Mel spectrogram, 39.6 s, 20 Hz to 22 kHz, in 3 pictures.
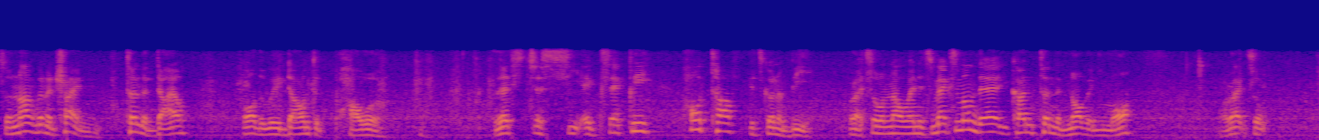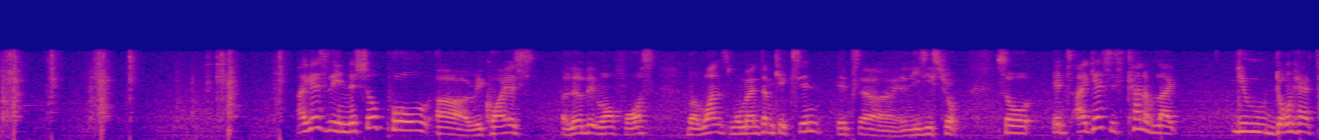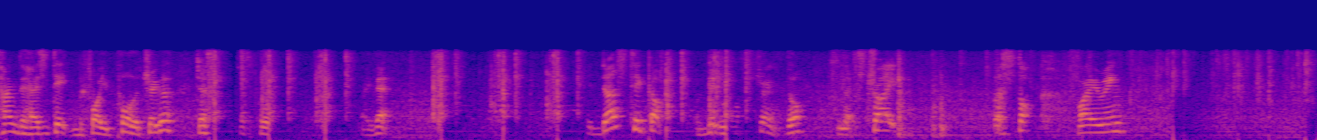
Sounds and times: Speech: 0.0 - 3.9, 4.9 - 11.4, 12.2 - 12.7, 16.2 - 29.2, 30.0 - 30.4, 32.2 - 35.5, 36.3 - 37.7
Inside, small room: 0.0 - 39.5.

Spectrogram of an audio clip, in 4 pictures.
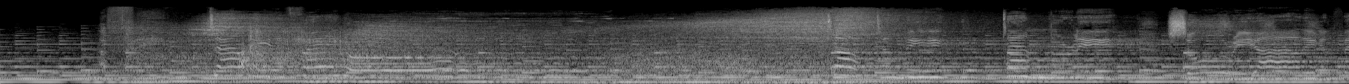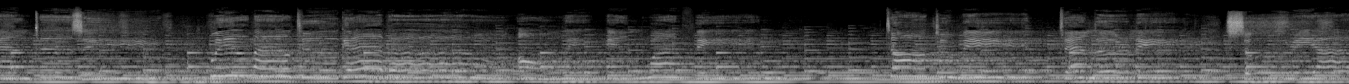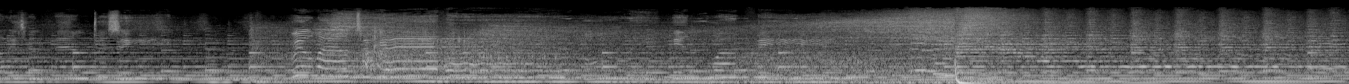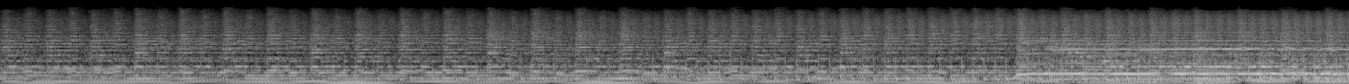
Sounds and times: Trance music: 0.0 - 53.9.

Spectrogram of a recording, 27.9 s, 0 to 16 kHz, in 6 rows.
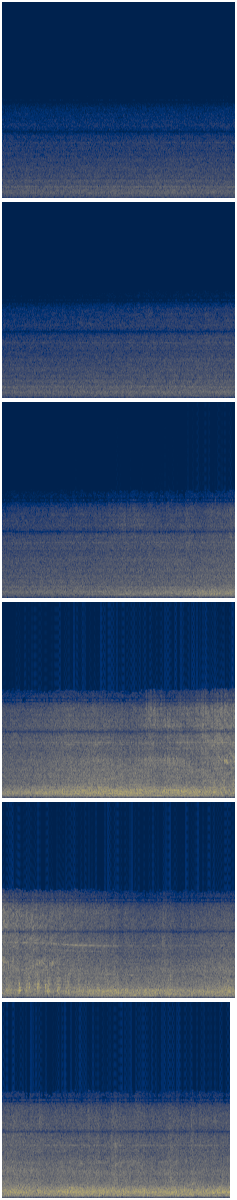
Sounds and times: Hiss: 6.7 - 25.8.

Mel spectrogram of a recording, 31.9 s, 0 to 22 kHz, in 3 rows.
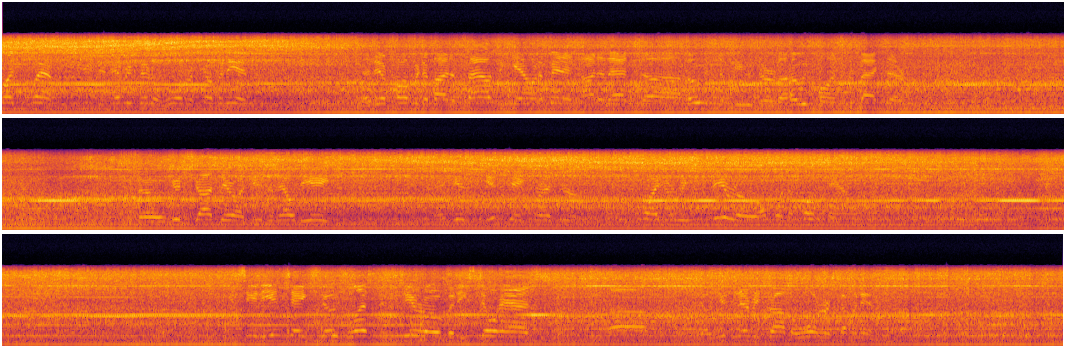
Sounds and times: Speech: 0.0 - 2.6, 3.6 - 9.1, 11.9 - 14.0, 15.0 - 19.2, 23.6 - 26.6, 27.3 - 30.1
Medium engine (mid frequency): 0.0 - 31.8
Vehicle: 0.0 - 31.8.

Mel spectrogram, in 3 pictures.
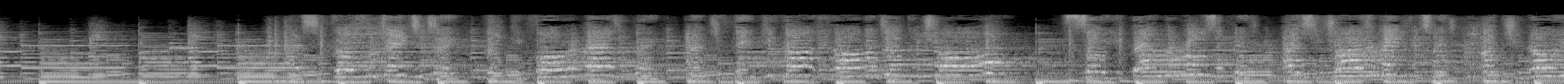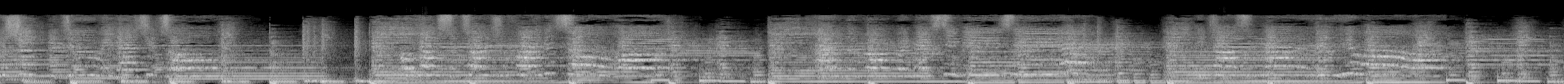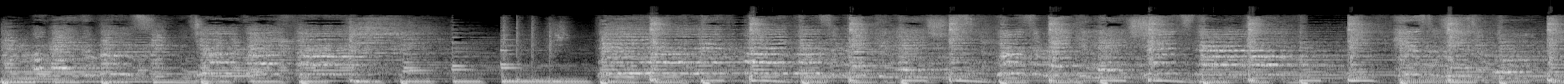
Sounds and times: Music: 0.0 - 46.9.

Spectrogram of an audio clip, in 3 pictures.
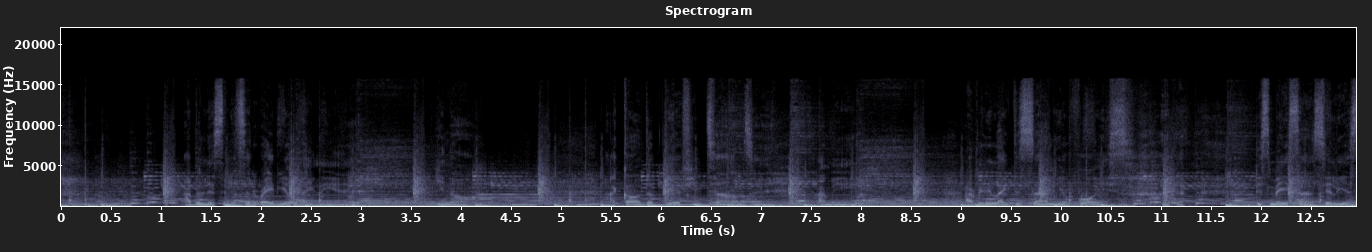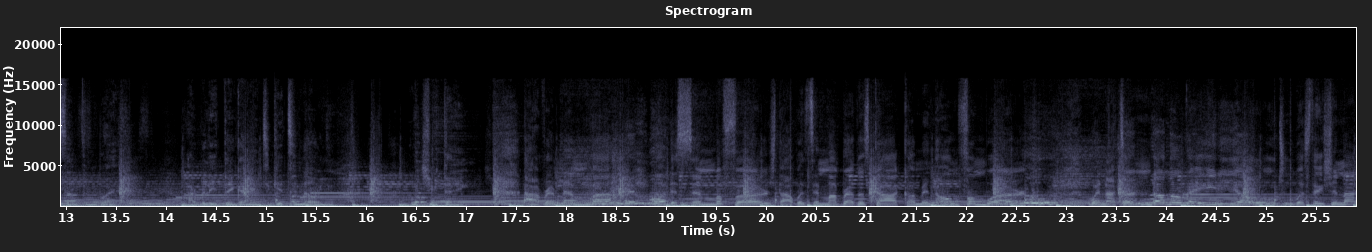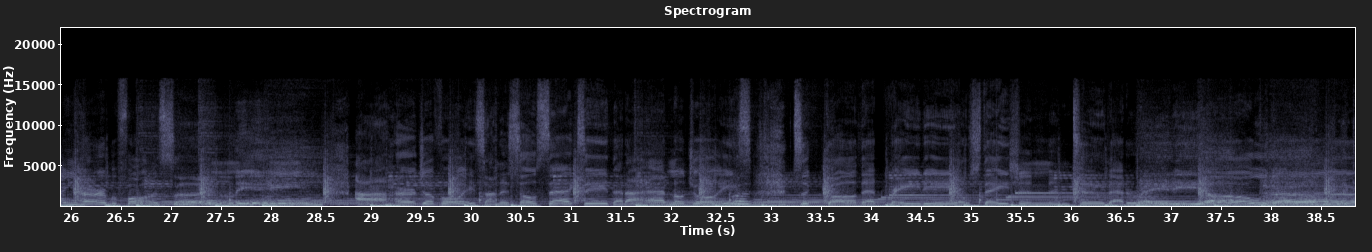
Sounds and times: Music: 0.0 - 38.8.

